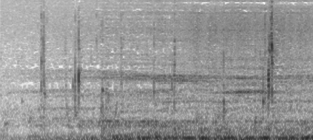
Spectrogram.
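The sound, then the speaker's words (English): A boat without oars moves across water with a steady low rumble, broken by a few sharp knocks and splashes. The sound stays loud and continuous, with no voices. “I'm going for a boat.”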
